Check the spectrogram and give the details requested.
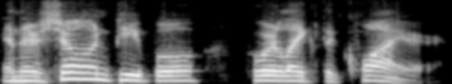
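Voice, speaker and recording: A man's voice: on the high side, animated, brisk, no echo, clean studio sound. A man hosting a podcast in a casual, informal way, with plenty of swearing. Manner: informal, profanity-laced. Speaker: podcast host and interviewer.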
